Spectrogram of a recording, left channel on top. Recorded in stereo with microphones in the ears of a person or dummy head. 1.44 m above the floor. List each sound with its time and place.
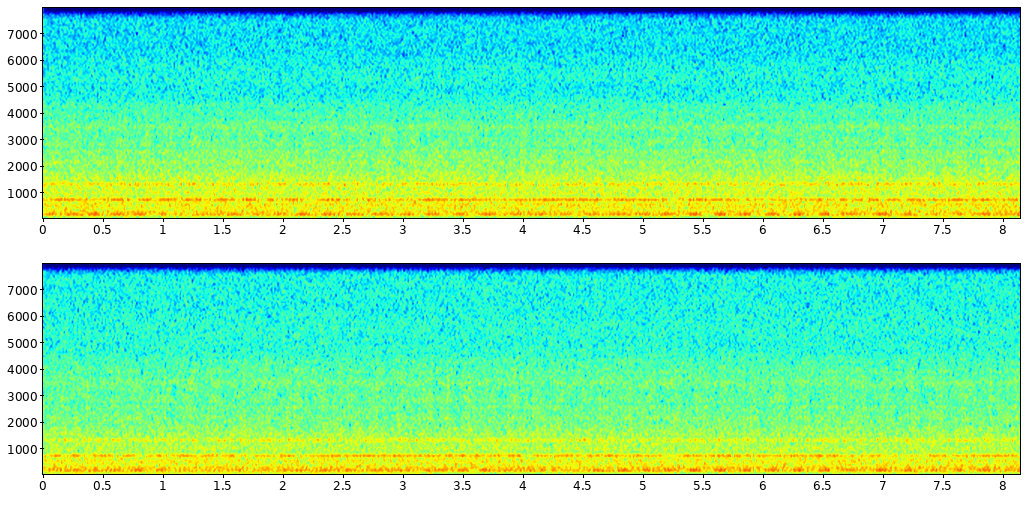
Only background noise.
